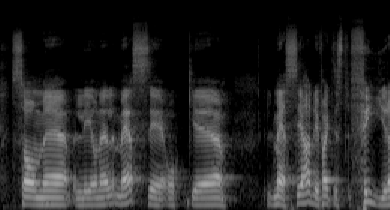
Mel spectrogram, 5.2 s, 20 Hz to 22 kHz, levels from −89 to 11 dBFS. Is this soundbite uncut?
yes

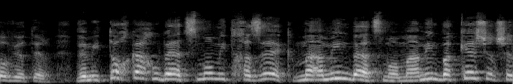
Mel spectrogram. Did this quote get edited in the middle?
no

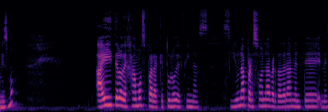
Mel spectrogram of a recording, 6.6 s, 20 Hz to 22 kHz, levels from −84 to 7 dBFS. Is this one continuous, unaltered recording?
yes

